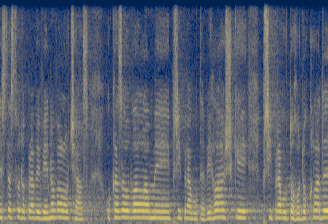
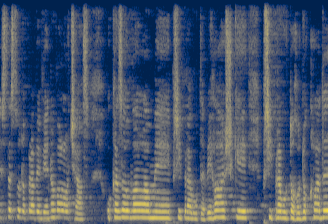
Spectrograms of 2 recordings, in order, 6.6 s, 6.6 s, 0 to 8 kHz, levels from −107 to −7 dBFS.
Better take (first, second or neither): first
